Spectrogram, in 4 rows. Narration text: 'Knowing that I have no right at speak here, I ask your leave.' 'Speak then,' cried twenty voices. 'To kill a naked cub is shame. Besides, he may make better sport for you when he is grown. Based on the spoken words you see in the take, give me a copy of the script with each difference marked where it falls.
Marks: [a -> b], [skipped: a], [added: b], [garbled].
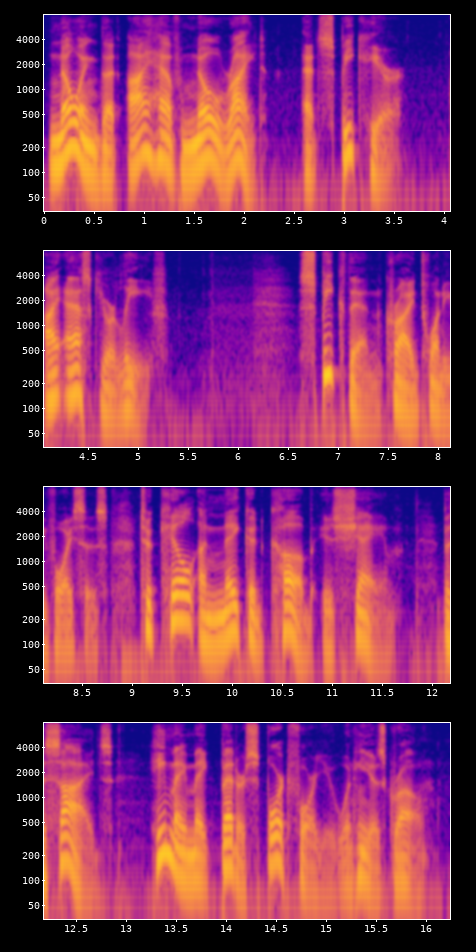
'Knowing that I have no right at speak here, I ask your leave.' 'Speak then,' cried twenty voices. 'To kill a naked cub is shame. Besides, he may make better sport for you when he is grown.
